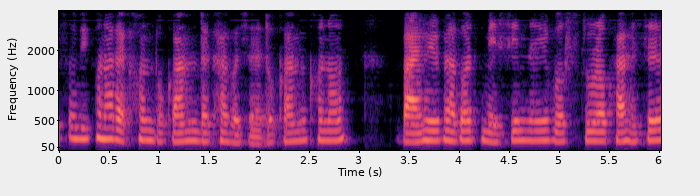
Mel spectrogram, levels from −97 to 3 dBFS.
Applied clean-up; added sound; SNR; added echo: neural mask model DeepFilterNet 3.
